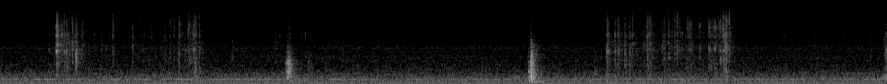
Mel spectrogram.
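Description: Tarot cards, a Thoth deck, shuffled softly close by, with quiet riffling and a few sharper snaps and taps scattered through an otherwise hushed room.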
